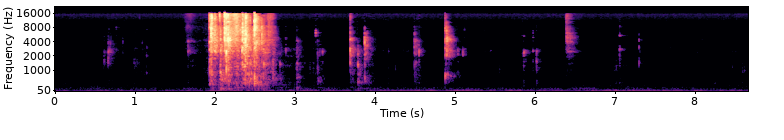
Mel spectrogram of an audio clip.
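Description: A milk-chocolate-coated wafer biscuit being handled and eaten: a sharp crackle lasting under a second about two seconds in, then scattered small clicks and crunches.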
